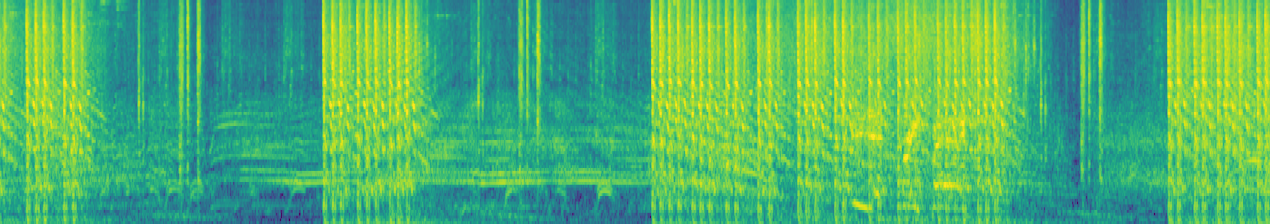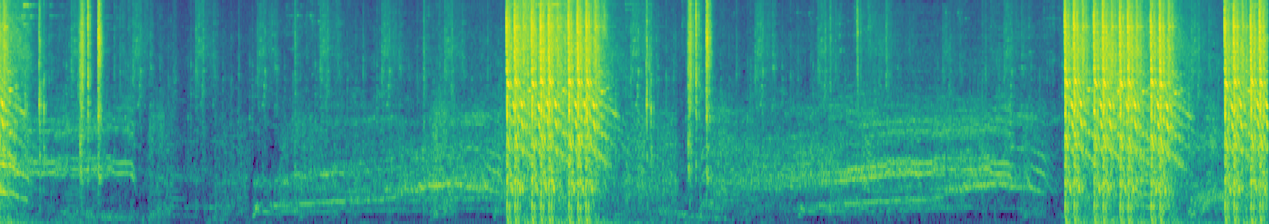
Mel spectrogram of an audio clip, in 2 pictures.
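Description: Upgraded Browning machine gun and BAR Widowmaker fire in Call of Duty: World at War zombies on the Labyrinth der Untoten custom map, loud sustained bursts recurring in blocks between quieter stretches of game sound.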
